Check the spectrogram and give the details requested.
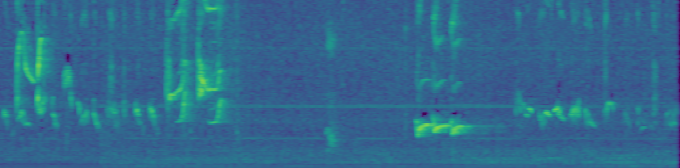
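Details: Wild Brown Thrasher singing freely: short, separated phrases of high chirps and slurred notes, including a rapid trilled burst near the end, over a faint steady hum.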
